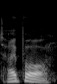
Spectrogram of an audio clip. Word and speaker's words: Taupō: Taupō. Do you know how I remember how to say it correctly? Toe and a paw.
